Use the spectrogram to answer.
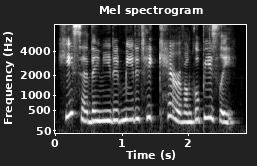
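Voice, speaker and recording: An excitable, earnest storybook boy, acted out by a woman reader. The voice jumps high and exclaims with open eagerness. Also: normal speed, natural voice. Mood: pleading.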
